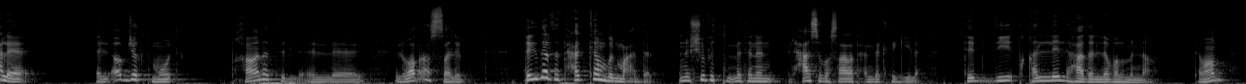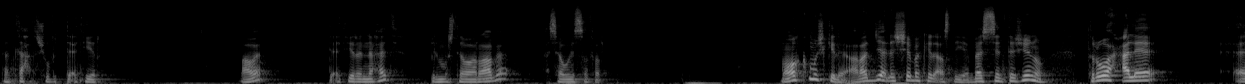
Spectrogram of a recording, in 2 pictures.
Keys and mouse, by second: 3.2 ctrl+middle click, 3.6 shift+middle click, 7.9-8.9 middle drag, 11.4-12.6 drag, 12.6-13.0 middle drag, 14.1 click, 14.5 click, 15.0-15.4 middle drag, 17.8-19.8 drag, 20.1-20.6 middle drag, 20.9 shift+middle click.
